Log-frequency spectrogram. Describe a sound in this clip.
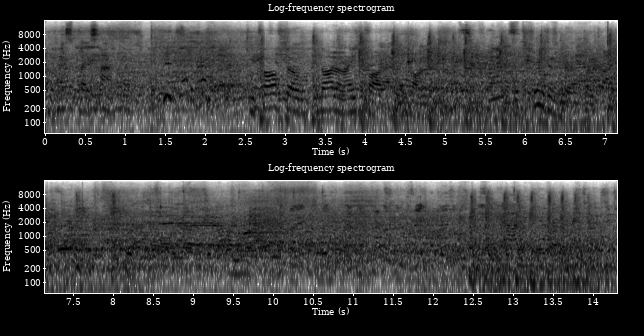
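Hockey sticks clack against the ice and puck.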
